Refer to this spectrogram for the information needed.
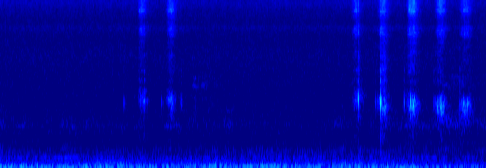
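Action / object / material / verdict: scrape / pencil on a stretched cotton canvas panel / cotton canvas / none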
